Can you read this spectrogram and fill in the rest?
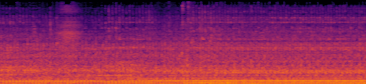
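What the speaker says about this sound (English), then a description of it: "Thank goodness for a tractor that we aren't scooping and shoveling and doing wheelbarrows of this." A red tractor's engine idles steadily on a farm while no-till garden beds are built for a dahlia and rose field, a close, continuous low rumble that holds even throughout, with no talk over it.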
